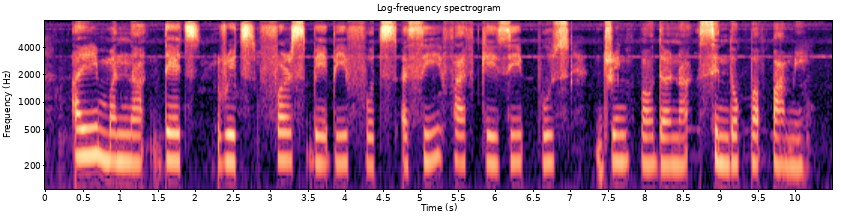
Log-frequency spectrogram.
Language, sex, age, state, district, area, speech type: Manipuri, female, 18-30, Manipur, Chandel, rural, read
